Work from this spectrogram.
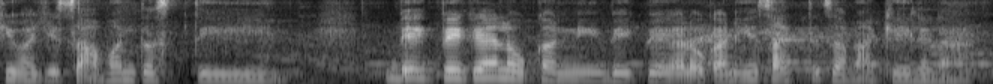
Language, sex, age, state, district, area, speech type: Marathi, female, 30-45, Maharashtra, Ahmednagar, urban, spontaneous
